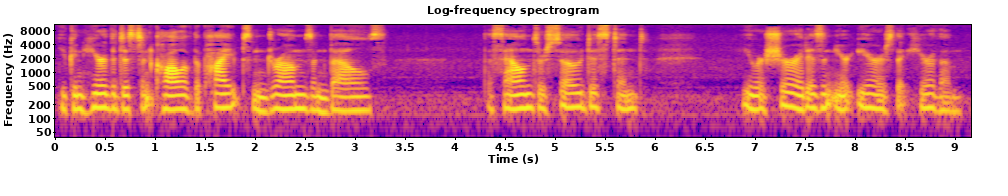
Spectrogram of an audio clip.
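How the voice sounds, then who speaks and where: A woman with a low voice and a gravelly creak reads a guided meditation. Her delivery is very slow and measured, hushed at the ends of phrases. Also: little pitch movement.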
